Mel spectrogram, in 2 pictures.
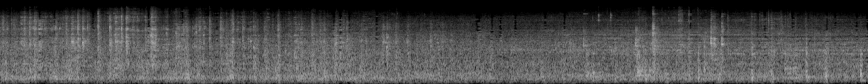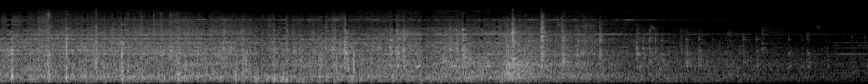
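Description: Freight cars rolling past, their steel wheels clattering and clicking over the rails. The end of the train goes by and the sound fades away about fifteen seconds in.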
